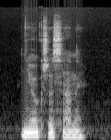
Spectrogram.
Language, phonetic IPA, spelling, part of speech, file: Polish, [ˌɲɛɔkʃɛˈsãnɨ], nieokrzesany, adjective, LL-Q809 (pol)-nieokrzesany.wav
